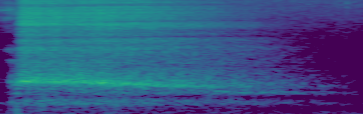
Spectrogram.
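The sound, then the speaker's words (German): A single deep breath drawn in and let out during a guided relaxation exercise: a soft, airy rush that swells quickly, then thins and fades slowly over about two seconds, with no talk. “Tief einatmen. Und ausatmen.”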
